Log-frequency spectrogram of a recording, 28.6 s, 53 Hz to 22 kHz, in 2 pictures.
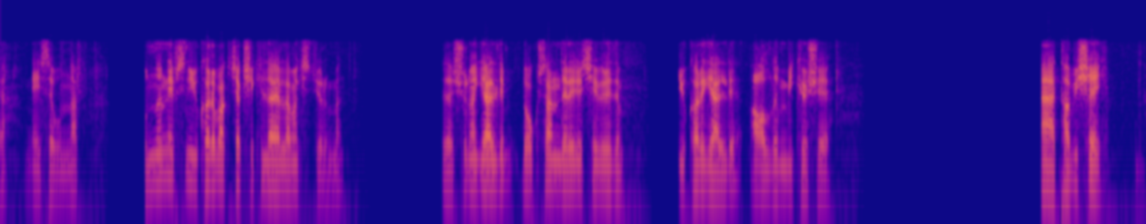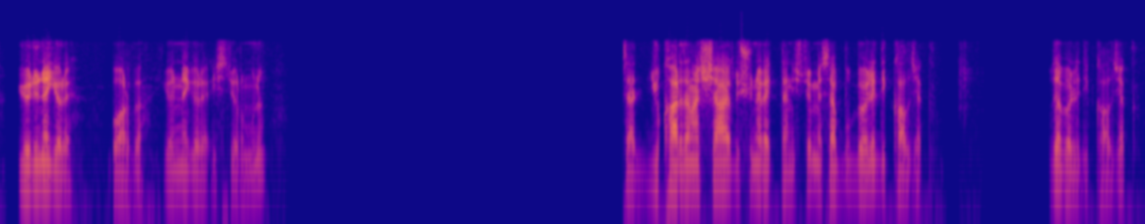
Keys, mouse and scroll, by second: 0.5 Tab, 0.7 a, 0.9 Tab, 1.1 a, 1.3 click, 2.8 scroll down 1, 3.0 middle click, 4.7 click, 5.6 l, 6.1 r, 8.1 g, 9.4 g, 10.6 middle click, 10.8-11.2 scroll up 2, 11.2 middle click, 11.7 scroll up 1, 11.8-13.2 middle drag, 13.2-13.5 scroll down 2, 13.5-17.4 middle drag, 17.4 click, 17.7-18.4 scroll up 1, 18.4 click, 19.0 k, 19.5-20.8 right drag, 20.8 l, 23.4 g, 25.5 click, 26.2 l, 27.2 g.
